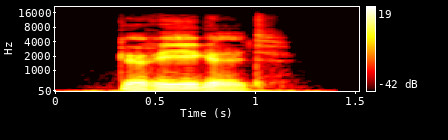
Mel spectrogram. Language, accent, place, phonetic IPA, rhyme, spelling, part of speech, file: German, Germany, Berlin, [ɡəˈʁeːɡl̩t], -eːɡl̩t, geregelt, adjective / verb, De-geregelt.ogg
- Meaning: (verb) past participle of regeln; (adjective) regulated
